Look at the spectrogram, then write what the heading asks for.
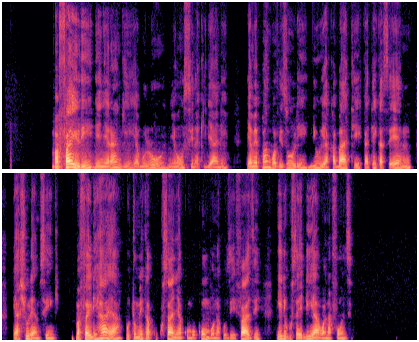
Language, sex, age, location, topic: Swahili, male, 25-35, Dar es Salaam, education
